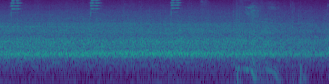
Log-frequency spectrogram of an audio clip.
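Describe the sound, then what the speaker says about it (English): A stadium crowd at a football game roars in a sustained, loud wall of noise that holds steady throughout, with a commentator's voice briefly cutting through near the end. "And here comes the noise. This crowd is trying to inspire this defense to make a big red zone stop"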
